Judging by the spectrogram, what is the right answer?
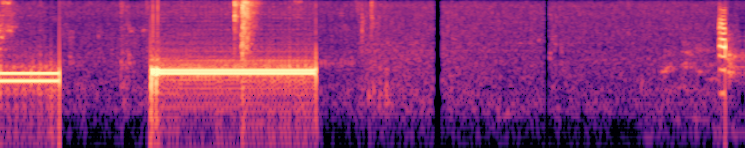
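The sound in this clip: Telephone tones while a call is transferred: a short steady tone, a pause, then a longer steady tone lasting about two seconds. Quiet follows, with a few faint clicks and a brief noise at the end.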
